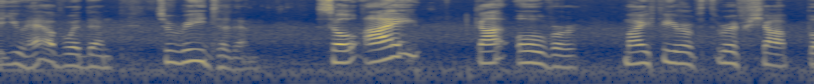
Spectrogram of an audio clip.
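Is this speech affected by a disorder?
Yes: ALS.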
